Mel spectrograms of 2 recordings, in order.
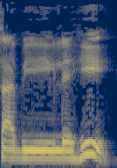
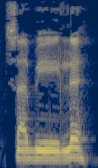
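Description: First: The word ends with a lengthened vowel. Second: The word ends on a bare consonant. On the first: "اینجا اتفاقا اشباه می شود" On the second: "چون وقف می کنیم سبیله تلفظ می شود"

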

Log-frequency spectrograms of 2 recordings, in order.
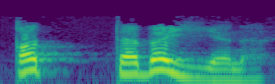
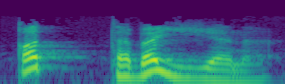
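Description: First: The d merges completely into the following t. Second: The d merges completely into the following t.

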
